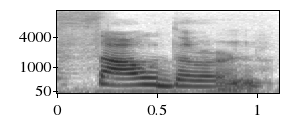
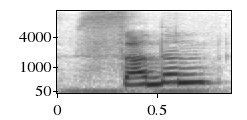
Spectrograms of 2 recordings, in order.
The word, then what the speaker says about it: southern: southern now i know most people confuse this word with south some people pronounce it as southern southern but that's a wrong pronunciation we can either pronounce it as southern or southern that slide r sound at the end is also acceptable so it is either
